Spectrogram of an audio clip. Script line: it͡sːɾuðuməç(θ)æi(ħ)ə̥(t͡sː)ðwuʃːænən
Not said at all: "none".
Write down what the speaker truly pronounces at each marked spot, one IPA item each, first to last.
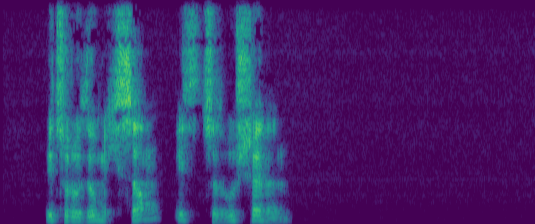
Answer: s, θ, t͡sː

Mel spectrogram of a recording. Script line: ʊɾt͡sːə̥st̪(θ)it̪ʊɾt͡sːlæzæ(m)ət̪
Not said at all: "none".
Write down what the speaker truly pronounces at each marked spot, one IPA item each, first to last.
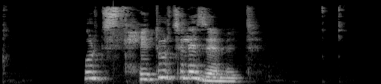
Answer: ħ, m

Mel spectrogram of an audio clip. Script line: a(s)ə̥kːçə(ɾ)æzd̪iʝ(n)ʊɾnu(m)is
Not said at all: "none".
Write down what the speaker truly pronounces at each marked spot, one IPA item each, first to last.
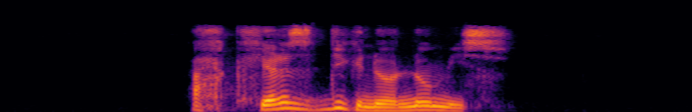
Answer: ħ, ɾ, n, m

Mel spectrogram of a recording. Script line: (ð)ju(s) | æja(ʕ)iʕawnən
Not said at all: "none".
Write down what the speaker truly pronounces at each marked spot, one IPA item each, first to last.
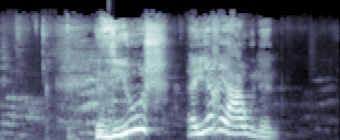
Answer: ð, ʃ, ʁ

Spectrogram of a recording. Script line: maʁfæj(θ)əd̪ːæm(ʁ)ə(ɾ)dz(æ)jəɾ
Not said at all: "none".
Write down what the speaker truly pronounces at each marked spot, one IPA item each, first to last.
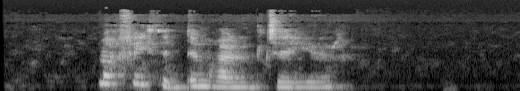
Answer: θ, ʁ, ɾ, æ

